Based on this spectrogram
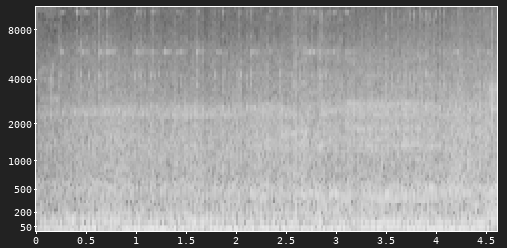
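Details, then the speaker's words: Yamaha Aerox V1 scooter, 94,000 on the odometer and nearly 5 years old, on a test ride after a top overhaul for worn piston rings consuming oil. A steady, smooth engine drone under road and wind noise; running normally. "Yun yung tunog ng makina, mas nagiging ano siya, hindi masyadong maingay, a little bit silent."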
